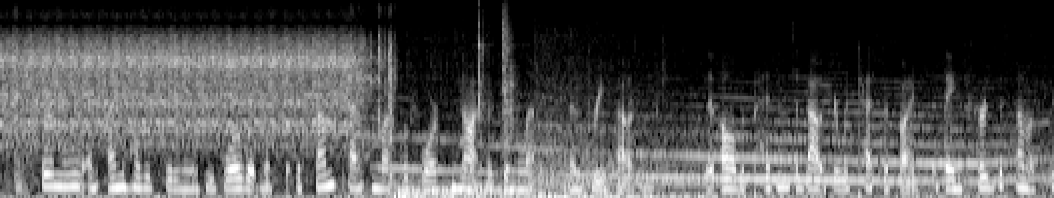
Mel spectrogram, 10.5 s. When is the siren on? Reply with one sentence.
The siren can be heard from 3.5 to 10.5 s.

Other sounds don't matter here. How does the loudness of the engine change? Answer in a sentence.
The volume of the engine goes down.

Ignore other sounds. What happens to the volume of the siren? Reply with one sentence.
The loudness of the siren goes up.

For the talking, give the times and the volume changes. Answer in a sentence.
The talking can be heard from 0.4 to 10.5 s, at a steady volume.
